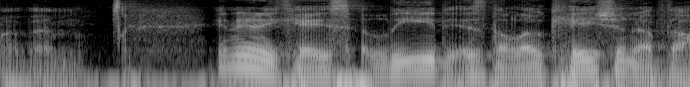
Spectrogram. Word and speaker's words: Lead: I did make a point of stopping in Lead, South Dakota, that's L-E-A-D, but pronounced Lead, and so named because it was here, around 1875, that prospectors found the first lead to a vein of gold ore.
